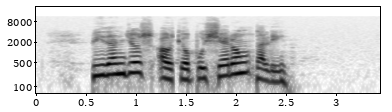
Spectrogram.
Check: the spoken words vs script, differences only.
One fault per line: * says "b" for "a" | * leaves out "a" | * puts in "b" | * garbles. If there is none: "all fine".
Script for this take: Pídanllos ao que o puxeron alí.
all fine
